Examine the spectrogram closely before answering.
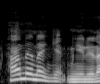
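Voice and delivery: loud, exasperated question at being muted; real irritated shout at the mic; frustrated outburst. Real, not acted. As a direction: blurt it out in real annoyance. Cut off mid-thought, frustrated.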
